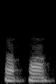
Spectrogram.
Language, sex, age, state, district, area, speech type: Kannada, male, 60+, Karnataka, Kolar, rural, conversation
